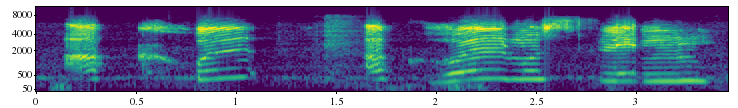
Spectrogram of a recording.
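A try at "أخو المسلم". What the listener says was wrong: अखुल नहीं कहेंगे आप, खौ को अदा करें, खौ खौ, अखुल अखुल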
